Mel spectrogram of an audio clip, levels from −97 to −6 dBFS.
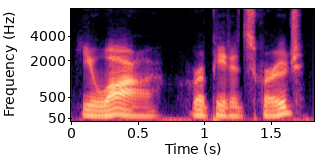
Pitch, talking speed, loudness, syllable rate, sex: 100 Hz, 130 wpm, -18 LUFS, 5.5 syllables/s, male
